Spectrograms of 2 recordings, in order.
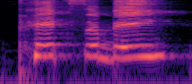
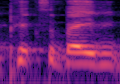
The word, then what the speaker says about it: Pixabay: Okay, Pixabay, or some people be saying Pixababy, but that's not how you pronounce it.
